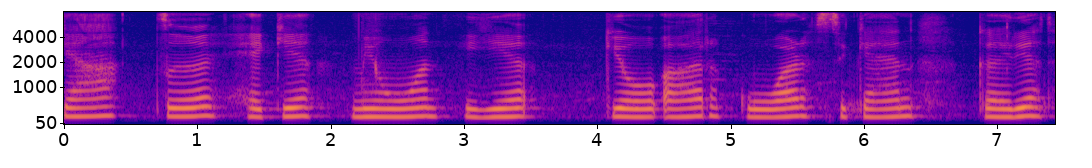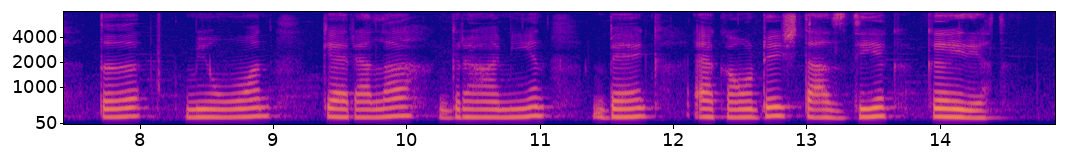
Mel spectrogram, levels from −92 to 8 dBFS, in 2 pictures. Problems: background sounds at intervals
